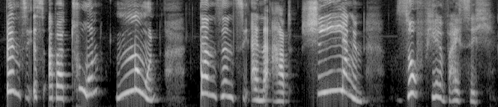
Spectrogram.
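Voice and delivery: high, loud bird voice, ranting; complaining pigeon. A narrator's reading. Pigeon ranting to Alice, high and loud. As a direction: rattle off the grievances, shrill bird.

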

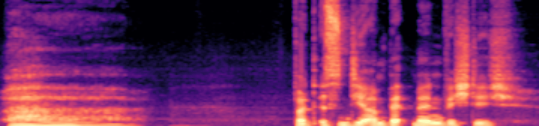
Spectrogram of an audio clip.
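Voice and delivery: ordinary talk

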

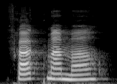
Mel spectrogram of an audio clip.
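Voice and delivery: ordinary delivery, nothing marked

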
